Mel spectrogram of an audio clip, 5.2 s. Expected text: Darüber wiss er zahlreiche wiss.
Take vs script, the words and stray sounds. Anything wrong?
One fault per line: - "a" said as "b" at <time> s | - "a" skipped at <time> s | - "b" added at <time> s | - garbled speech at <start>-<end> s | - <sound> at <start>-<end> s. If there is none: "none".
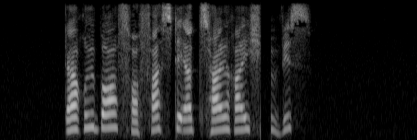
- "wiss" said as "verfasste" at 1.4 s
- dropout at 3.3-3.4 s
